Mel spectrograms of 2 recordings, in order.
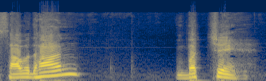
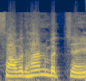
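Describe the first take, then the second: First: There is a pause after the first word. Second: The words run on without a pause. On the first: A warning to be careful because children are aboard. The speaker calls it right. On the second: The children themselves are careful. The speaker calls it wrong.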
